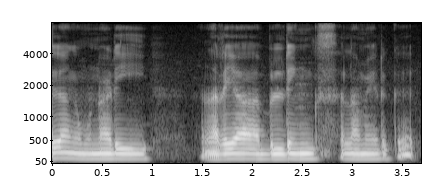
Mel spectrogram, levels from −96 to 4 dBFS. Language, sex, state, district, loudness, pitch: Tamil, male, Tamil Nadu, Nilgiris, -13 LUFS, 105 Hz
